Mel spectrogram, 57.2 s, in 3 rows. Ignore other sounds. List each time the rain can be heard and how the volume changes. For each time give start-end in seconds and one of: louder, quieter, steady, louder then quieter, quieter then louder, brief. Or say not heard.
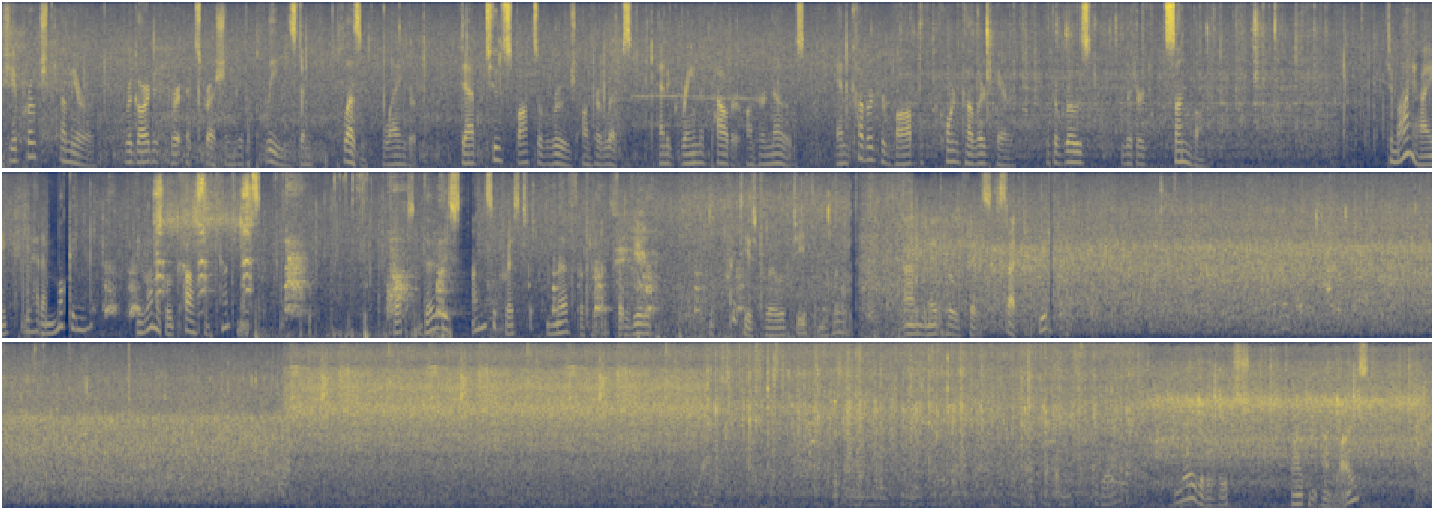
0.0-57.1 louder.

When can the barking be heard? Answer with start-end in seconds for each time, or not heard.
20.2-29.0.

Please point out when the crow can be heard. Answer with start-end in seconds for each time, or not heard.
not heard.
